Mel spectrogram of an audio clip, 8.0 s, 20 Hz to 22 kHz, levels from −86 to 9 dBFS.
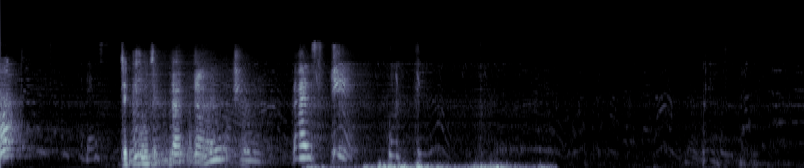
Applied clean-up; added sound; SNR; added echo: neural mask model DeepFilterNet 3.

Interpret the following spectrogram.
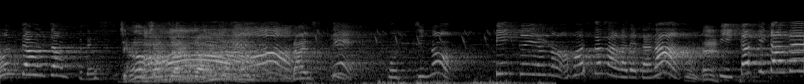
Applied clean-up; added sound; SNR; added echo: none; Bird vocalization, bird call, bird song; 17 dB; reverberation time 1.0 s.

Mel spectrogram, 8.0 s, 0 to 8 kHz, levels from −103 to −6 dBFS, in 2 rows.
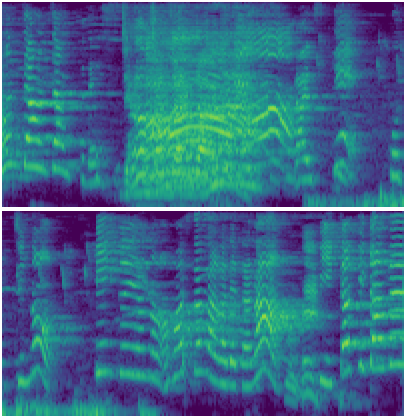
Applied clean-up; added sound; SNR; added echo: classical method WPE with log-MMSE.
